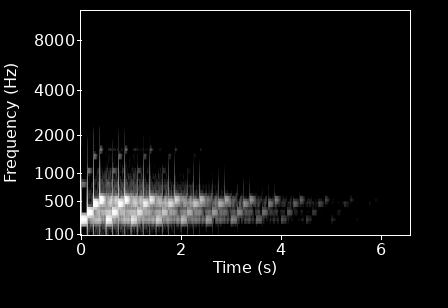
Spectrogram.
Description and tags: alert1 : (no distortion)
Ascending synth jingle, usefull as an alert in your game or app.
